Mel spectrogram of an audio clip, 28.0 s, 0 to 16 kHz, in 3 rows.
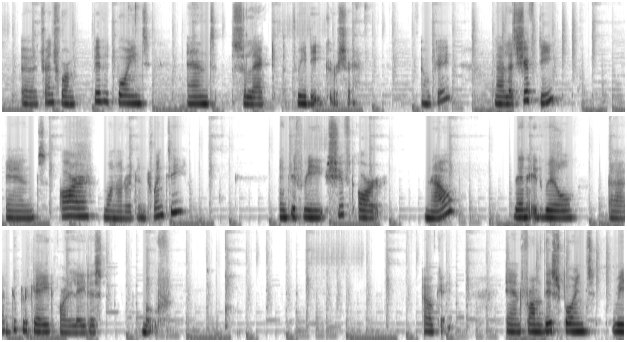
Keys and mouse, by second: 1.9-5.3 drag, 8.3 shift+d, 15.7 shift+r, 21.9-28.0 middle drag.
